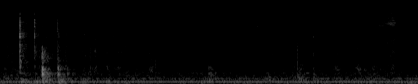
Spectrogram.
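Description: Faint scratching and clicking of a kitten's claws and paws on a desk, a quick cluster in the first second and a few light ticks after, over a low steady hum.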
